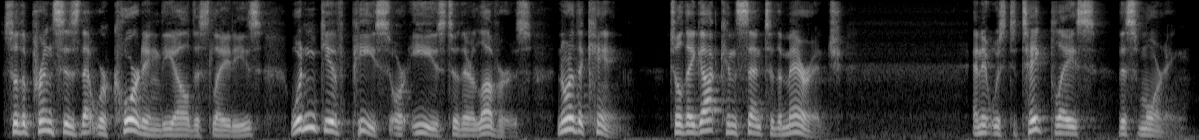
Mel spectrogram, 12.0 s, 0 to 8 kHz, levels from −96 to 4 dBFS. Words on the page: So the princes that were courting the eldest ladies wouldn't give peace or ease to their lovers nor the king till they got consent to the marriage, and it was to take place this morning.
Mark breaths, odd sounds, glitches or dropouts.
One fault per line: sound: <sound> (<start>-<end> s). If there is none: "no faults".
no faults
